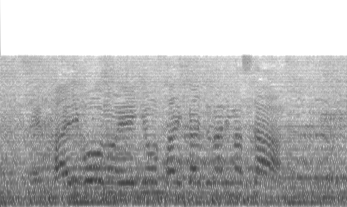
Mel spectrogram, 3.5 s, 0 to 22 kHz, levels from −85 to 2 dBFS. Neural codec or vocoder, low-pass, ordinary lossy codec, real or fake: vocoder, 24 kHz, 100 mel bands, Vocos; 7.2 kHz; none; fake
